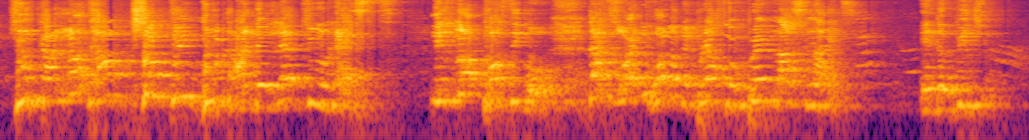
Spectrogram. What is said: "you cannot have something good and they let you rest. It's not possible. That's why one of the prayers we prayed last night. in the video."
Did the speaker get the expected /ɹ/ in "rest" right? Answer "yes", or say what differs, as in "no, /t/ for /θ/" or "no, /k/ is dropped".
no, /l/ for /ɹ/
